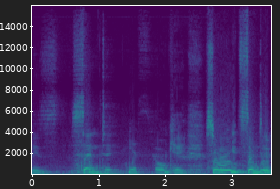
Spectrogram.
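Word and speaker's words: Xente: uh though I've been told by Lynn the pronunciation is sente yes okay so it Center meaning money in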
